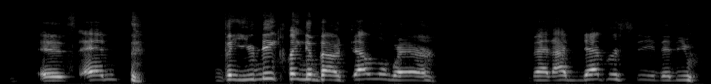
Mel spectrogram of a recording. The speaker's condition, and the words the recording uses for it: Cerebral palsy. I was having some trouble with breath control earlier, so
